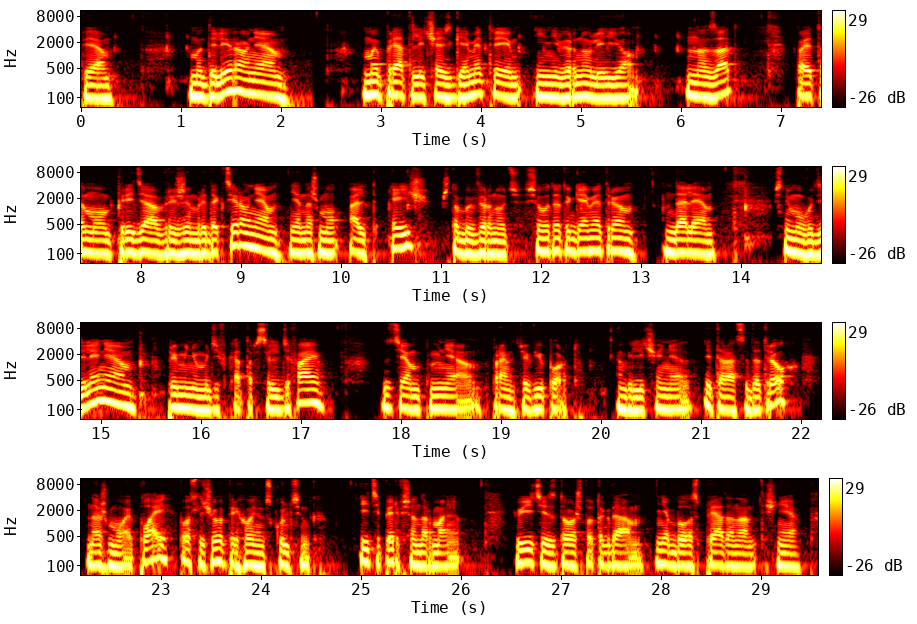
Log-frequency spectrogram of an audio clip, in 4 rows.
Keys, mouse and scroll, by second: 0.2 ctrl+z, 1.0 ctrl+z, 4.3 ctrl+z, 4.7 ctrl+z, 5.7 ctrl+z, 6.0 ctrl+z, 7.5 middle click, 7.9 Tab, 8.6 middle click, 10.5 alt+h, 14.2 Tab, 14.3 Tab, 14.5 click, 15.5 Tab, 16.8 click, 18.9 click, 19.1 click, 22.9 click.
